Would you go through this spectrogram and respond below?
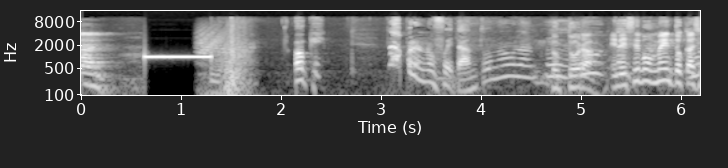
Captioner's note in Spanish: Bip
